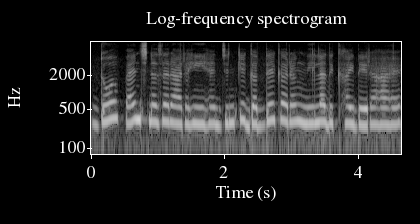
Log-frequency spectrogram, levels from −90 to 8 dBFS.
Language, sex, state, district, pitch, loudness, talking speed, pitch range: Hindi, female, Bihar, East Champaran, 280 Hz, -24 LUFS, 205 wpm, 270-300 Hz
